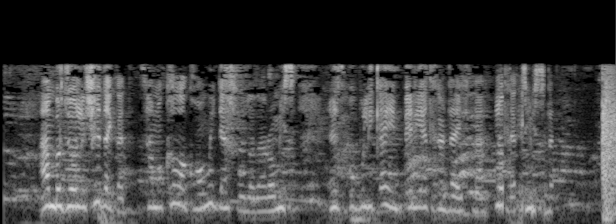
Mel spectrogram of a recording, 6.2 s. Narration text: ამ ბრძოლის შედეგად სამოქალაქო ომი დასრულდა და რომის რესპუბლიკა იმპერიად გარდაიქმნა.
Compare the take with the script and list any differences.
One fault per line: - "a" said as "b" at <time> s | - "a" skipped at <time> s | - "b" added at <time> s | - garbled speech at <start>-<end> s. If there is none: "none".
- garbled speech at 4.9-5.5 s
